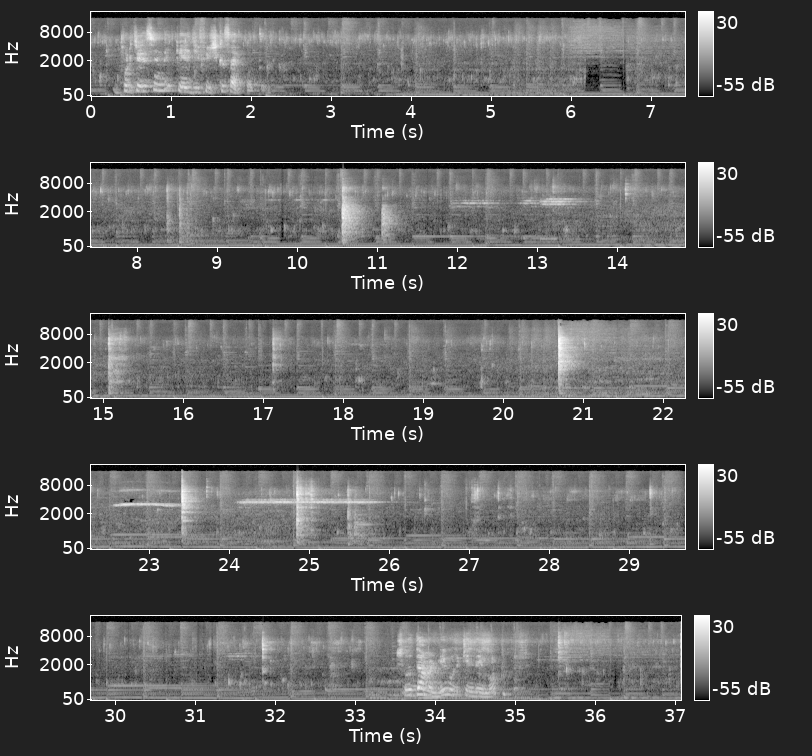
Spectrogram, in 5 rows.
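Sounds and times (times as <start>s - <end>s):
background music with low notes: 0.0s - 37.0s
ladle clinking against metal pot: 15.1s - 15.4s, 22.6s - 29.7s.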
